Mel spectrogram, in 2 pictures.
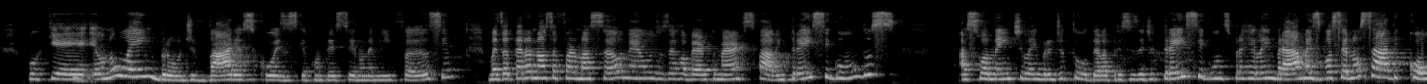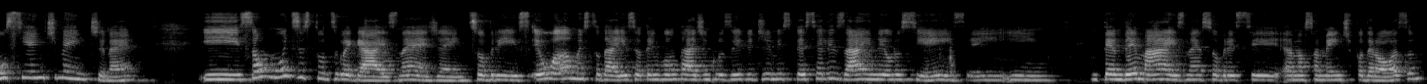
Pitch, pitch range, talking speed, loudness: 230 Hz, 210-275 Hz, 165 wpm, -27 LUFS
